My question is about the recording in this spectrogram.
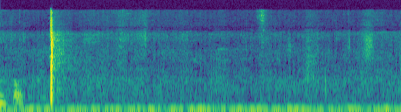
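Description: A single short, sharp impact about a quarter second in, over a low steady rumble.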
